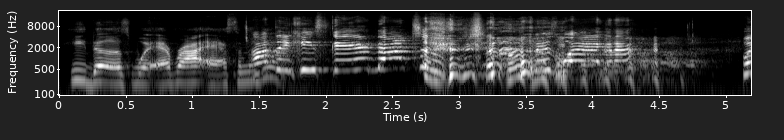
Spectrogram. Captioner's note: laughing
